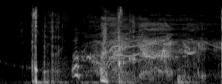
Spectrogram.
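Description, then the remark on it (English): Loud crunching and chewing of a crisp, juicy, salty hot pickle: a sharp bite from the crispy side, then wet, squelchy mastication with several crackly snaps, heard alone without talking. “I think you're a loud chewer. Did you finish the whole pickle?”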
